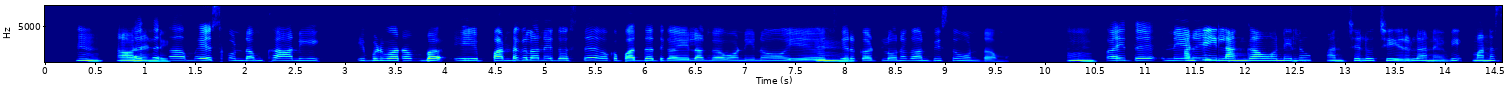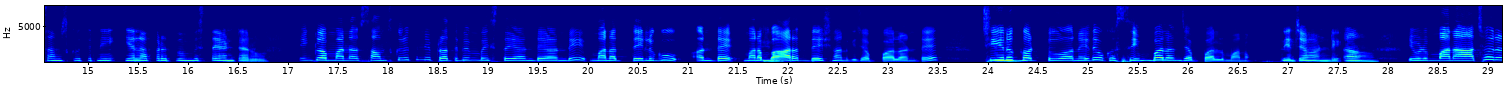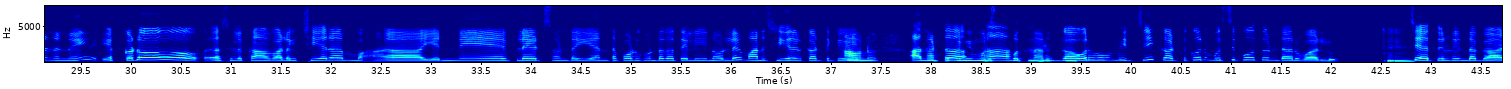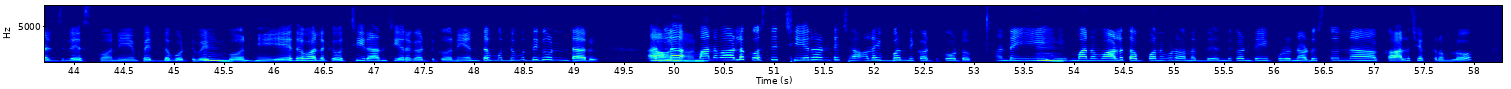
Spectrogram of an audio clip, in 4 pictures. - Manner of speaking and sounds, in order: other background noise; throat clearing; giggle; giggle; lip smack
- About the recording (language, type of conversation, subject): Telugu, podcast, సంస్కృతి మీ స్టైల్‌పై ఎలా ప్రభావం చూపింది?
